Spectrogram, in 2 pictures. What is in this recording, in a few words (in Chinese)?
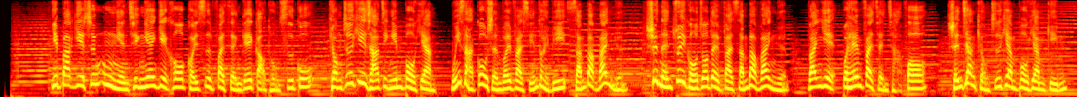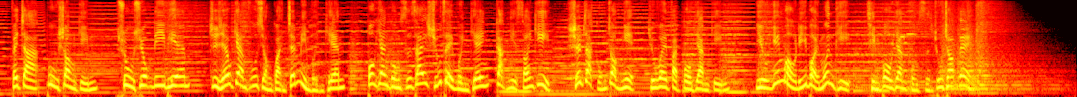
理賠篇(客語)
